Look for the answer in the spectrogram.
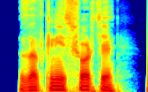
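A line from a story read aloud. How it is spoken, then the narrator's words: Tired. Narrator (Russian): устало сказал он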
